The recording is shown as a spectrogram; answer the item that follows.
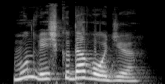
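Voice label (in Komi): мун веськыда водзӧ, Komi, female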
